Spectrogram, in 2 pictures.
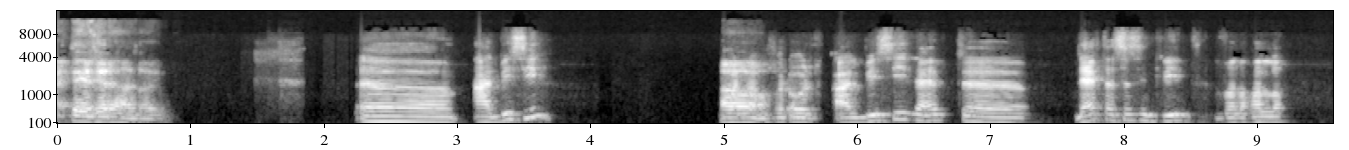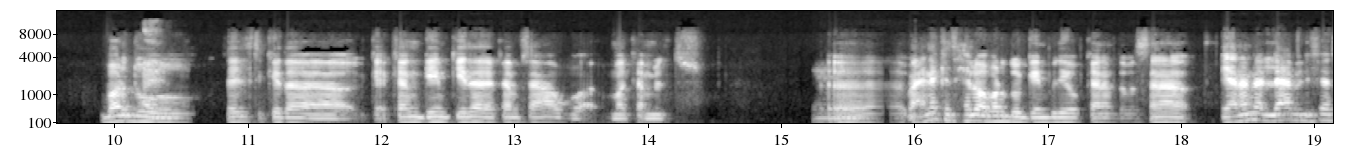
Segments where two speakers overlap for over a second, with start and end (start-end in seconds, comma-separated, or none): none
